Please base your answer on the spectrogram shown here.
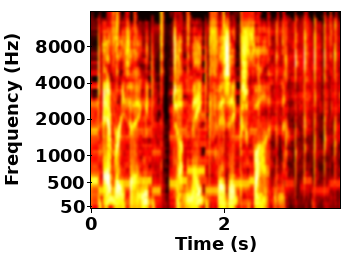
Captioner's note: tongue clicking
